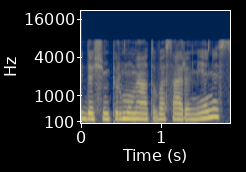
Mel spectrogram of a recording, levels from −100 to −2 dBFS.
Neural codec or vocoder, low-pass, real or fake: none; 7.2 kHz; real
